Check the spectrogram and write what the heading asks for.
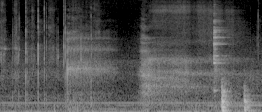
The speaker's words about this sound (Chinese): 因为我刚咳嗽了，那我现在还想喝个水。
